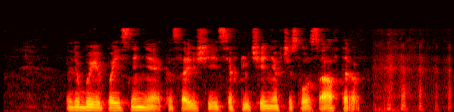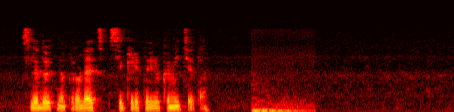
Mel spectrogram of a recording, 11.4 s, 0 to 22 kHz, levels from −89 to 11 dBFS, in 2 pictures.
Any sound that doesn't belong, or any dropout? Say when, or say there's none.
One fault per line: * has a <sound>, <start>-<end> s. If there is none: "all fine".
* has a laugh, 4.6-5.7 s
* has a thud, 8.8-9.6 s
